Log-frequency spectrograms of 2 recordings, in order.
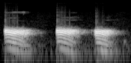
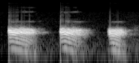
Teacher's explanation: the back of the tongue is lowered to give you the sound. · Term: back vowel sound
